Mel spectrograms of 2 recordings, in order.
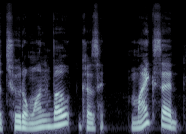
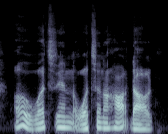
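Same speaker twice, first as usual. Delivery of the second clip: normal talking voice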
